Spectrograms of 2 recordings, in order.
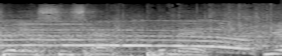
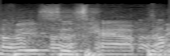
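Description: First: Very high, slow mock wail; passengers' disbelief, drawn out. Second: Acted bystander remark, fairly contained; passengers' disbelief, first take. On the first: Passengers watch the fight on the night bus, high drawn-out disbelief. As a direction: stretch it out high as a stunned onlooker. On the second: Passengers watch the fight on the night bus, contained disbelief. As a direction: say it as an onlooker taking it in. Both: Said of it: "everyone was sitting there like".

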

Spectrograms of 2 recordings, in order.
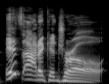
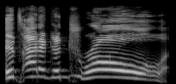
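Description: First: Said in the usual way. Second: Excited repeat. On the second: Shown as a demonstration.

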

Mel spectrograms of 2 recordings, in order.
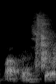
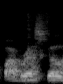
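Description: First: Italian-style pronunciation. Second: Said in the usual way. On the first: Retold or imitated. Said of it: "'cause she's Italian". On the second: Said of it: "I was like, "Barbaresco".

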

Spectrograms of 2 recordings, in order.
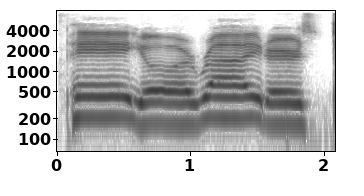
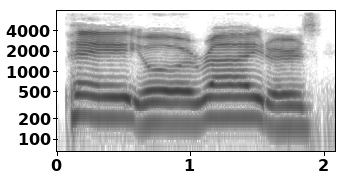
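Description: No difference in how they are said.

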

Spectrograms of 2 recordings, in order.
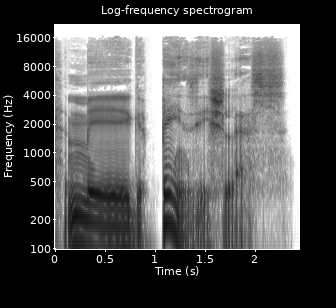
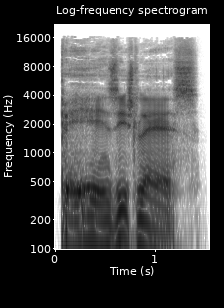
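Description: First: Very slow, drawn-out offer; enticing promise. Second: Very slow, drawn-out pénz is lesz as a question; Janó's question. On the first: Schemer bribing Janó with money, slow and enticing. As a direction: let the promise of pénz hang. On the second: Janó checking the promised bribe, slowly questioning. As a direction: stretch the words out, weighing the offer. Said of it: "kérdezte Janó". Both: A narrator's reading.

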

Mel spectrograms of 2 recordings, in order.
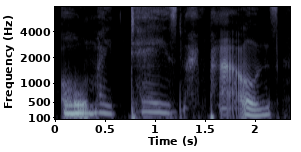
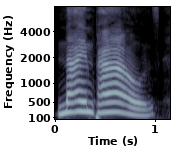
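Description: First: Slow, hushed retold disbelief; hushed shock. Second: Higher, voiced disbelief at the price; retold disbelief. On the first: Speaker recalls seeing the nine pounds price, hushed shock. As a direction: drop to a soft, stunned near-whisper. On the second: Speaker recalls reacting to the nine pounds price, disbelief. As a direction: repeat the price aloud, pitched up in shock.

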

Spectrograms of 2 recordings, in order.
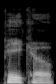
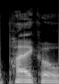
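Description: First: Pico said as PEE-koh; PEE-koh pronunciation. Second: Pico said as PY-koh; PY-koh pronunciation. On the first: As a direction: give Pico a long ee in the first syllable. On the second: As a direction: give Pico a long i as in "pie". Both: Shown as a demonstration. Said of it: "how you wanna pronounce it".

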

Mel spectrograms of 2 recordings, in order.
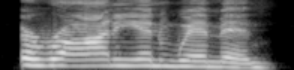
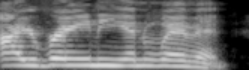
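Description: First: Iranian said ih-RAH-nee-un; Iranian, stressed syllable like "rah". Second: Iranian said eye-RAY-nee-un; Iranian, stressed syllable like "ray". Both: Shown as a demonstration. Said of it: "Not Iranian women".

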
